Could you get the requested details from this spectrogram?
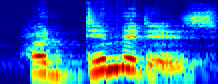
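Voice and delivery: ordinary delivery, nothing marked

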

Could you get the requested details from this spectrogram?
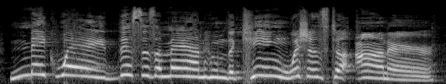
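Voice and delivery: high, loud herald's call; crying out. Acted. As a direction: announce it to the street like a herald. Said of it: "crying out".

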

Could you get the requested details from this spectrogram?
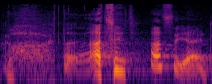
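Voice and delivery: gasped start, then high-pitched dismay; despairing disbelief. Acted. Father hearing his daughter is dead, despairing. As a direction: let the breath go, then cry out in disbelief. Imagines Jairus losing hope.

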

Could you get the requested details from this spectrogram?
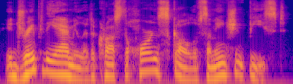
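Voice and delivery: ordinary delivery, nothing marked

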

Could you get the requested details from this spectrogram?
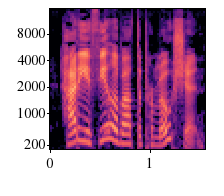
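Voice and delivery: fast, loud and eager; quick excited question. Acted. Coworker asks eagerly.

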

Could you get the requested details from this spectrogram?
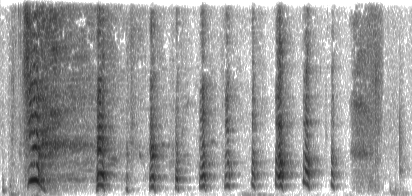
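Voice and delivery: high, long helpless giggling; can't stop giggling; giggle fit. Real, not acted. Giggling fit after the sneeze.

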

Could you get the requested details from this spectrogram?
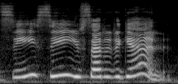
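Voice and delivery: triumphant yell. Acted. Jamie catches her out.

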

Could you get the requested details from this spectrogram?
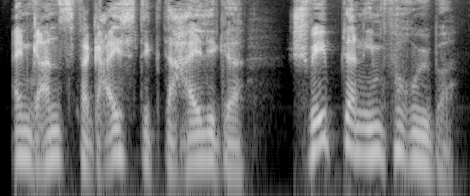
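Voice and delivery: ordinary delivery, nothing marked

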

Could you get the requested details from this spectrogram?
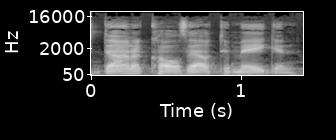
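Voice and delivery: usual speaking voice

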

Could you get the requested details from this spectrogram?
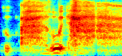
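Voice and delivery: long fed-up sigh; exasperated sigh. Retold or imitated. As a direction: sigh like you're sick of it. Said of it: "I'm just like".

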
